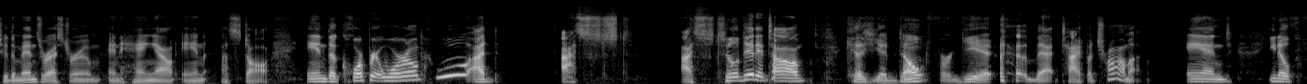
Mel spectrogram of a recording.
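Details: Adult man who stutters; a sound repetition occurs in this clip.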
